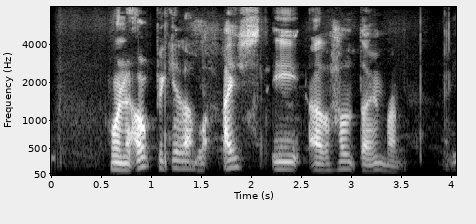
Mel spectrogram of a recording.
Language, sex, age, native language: Icelandic, male, 15, Icelandic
